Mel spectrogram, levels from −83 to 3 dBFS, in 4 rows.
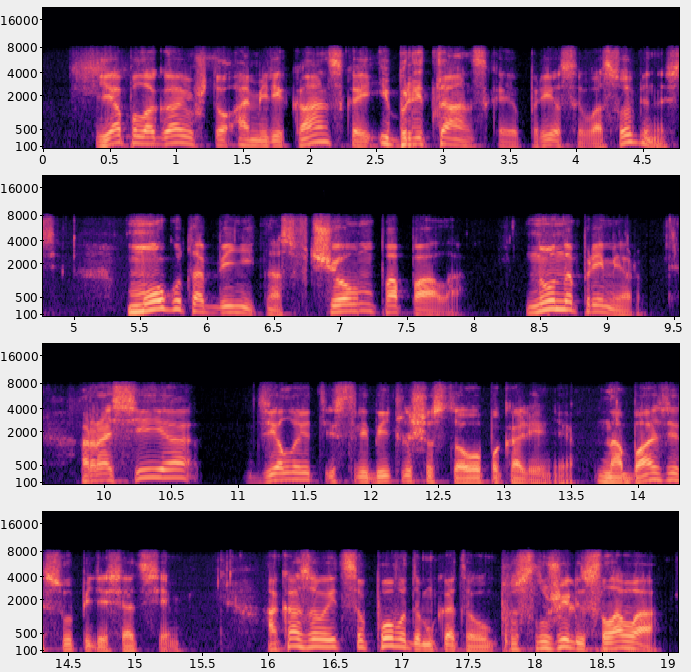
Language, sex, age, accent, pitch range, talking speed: Russian, male, 50-69, native, 105-150 Hz, 100 wpm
